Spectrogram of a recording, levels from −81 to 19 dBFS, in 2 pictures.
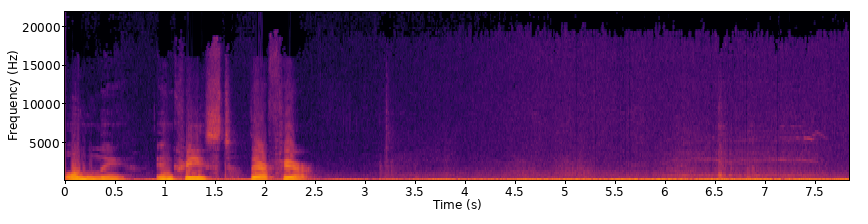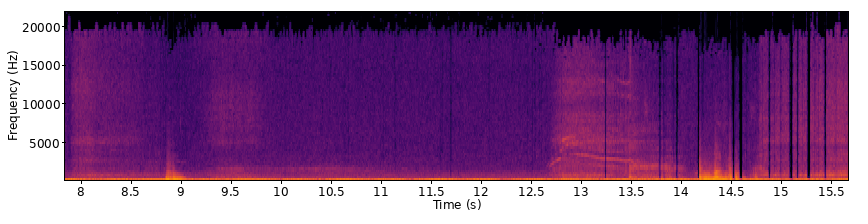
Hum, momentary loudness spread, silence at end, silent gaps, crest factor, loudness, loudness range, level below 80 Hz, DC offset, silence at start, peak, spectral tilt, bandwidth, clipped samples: none; 11 LU; 0 s; none; 10 dB; -14 LUFS; 4 LU; -12 dBFS; under 0.1%; 0 s; 0 dBFS; -7 dB/octave; 14.5 kHz; 0.5%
